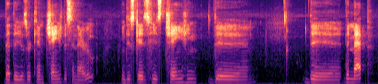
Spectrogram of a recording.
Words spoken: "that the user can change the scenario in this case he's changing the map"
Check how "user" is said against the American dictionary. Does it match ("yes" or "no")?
yes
